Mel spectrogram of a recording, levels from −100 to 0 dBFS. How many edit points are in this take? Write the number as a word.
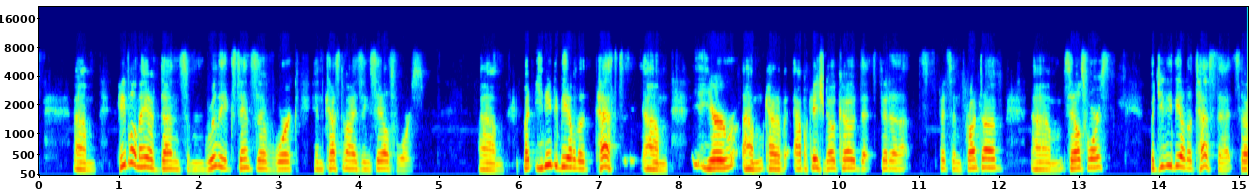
one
